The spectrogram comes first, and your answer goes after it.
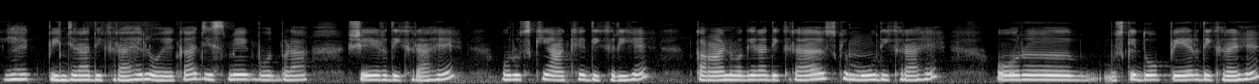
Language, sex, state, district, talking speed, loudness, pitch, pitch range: Hindi, female, Bihar, Saran, 185 wpm, -13 LUFS, 215 Hz, 205-230 Hz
